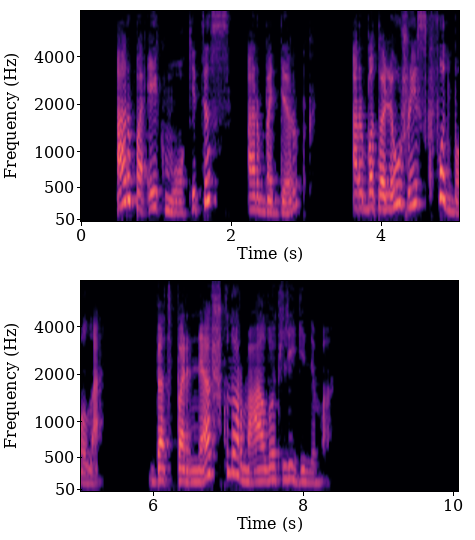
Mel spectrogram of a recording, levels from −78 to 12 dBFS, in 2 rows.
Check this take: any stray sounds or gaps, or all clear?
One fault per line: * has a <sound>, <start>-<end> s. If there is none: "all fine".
all fine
